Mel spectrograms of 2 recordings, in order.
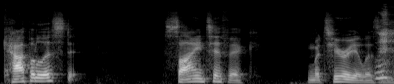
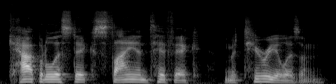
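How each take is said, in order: First: It is said in a grand, authoritative tone. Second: It is said in a casual, conversational tone.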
